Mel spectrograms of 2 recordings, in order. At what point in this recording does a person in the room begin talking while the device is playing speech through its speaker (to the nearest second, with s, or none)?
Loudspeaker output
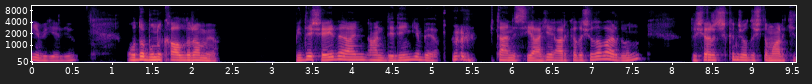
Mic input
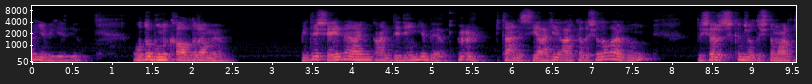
none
